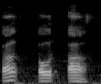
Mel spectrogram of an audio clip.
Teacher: है छोटा आ और बड़ा आ इन्हें आप बोल के देखिए अ और आ तो ये हमारे कंठ से बोले जाते हैं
